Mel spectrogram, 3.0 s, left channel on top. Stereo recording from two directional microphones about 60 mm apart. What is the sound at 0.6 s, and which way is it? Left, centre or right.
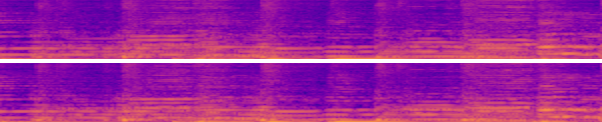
Music, left.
